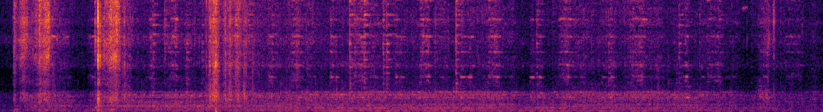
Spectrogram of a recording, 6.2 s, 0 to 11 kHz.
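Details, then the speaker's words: 2002 Honda Accord with wheel noise on test drive; tires worn evenly, so not tire noise. Raised wheel spun by hand gives a dry, hollow, metallic, almost grinding scraping rumble: a worn wheel bearing. "turn this baby you can hear that that hollow kind of whatever noise metallic dry almost grinding"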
